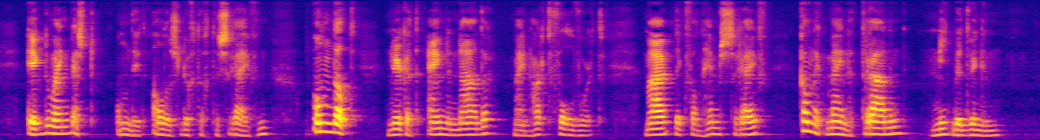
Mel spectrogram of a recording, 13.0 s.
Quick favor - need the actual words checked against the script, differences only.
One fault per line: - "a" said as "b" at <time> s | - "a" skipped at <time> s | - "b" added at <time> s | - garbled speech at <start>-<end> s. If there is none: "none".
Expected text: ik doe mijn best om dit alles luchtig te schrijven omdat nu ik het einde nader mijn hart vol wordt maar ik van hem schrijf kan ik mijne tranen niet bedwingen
none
